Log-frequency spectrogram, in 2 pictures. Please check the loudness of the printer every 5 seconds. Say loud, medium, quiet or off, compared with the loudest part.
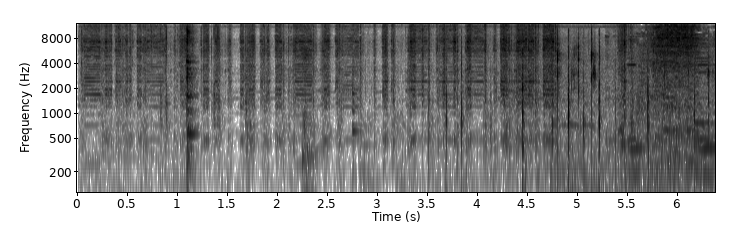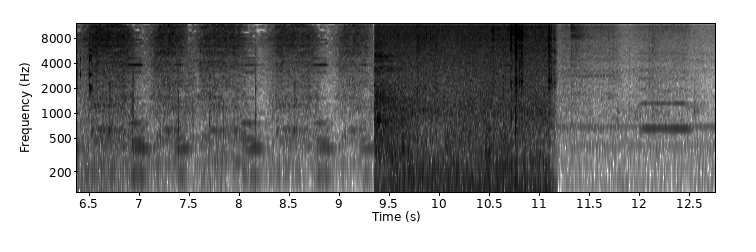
medium, loud, medium.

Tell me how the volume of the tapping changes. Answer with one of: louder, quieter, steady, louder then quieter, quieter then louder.
louder then quieter.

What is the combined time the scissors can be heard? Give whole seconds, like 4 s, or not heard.
5 s.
